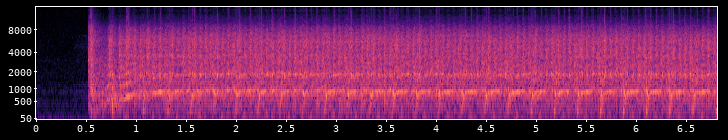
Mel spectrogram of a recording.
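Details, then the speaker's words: Wheel Horse lawn tractor with 16 hp overhead-valve Briggs & Stratton engine, cranking after a new spark plug: starter whirs steadily with uneven compression pulses but never fires; fuel flow confirmed good, next check is fuel at the carburetor. "and since it's not starting your next thing you'd want to look at is fuel"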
